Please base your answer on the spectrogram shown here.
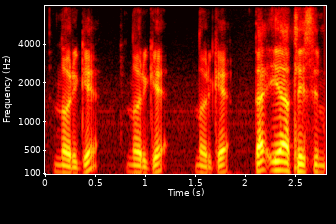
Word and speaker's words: Norge: Let me hear. Nudge. That. Nudge. We say Norge. That, yeah, at least in my dialect. Nando's, if he speaks what I think. Norge.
